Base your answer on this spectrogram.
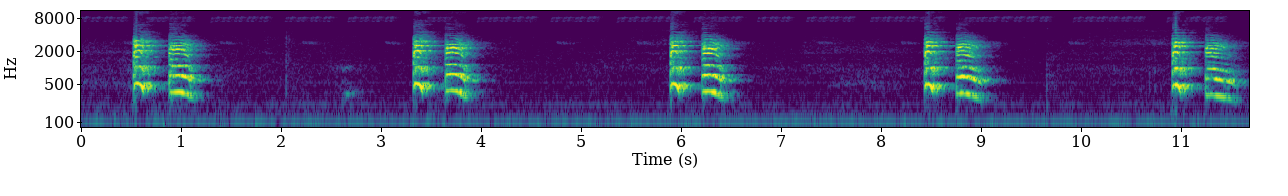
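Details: Five evenly spaced calls from a tokay gecko (tắc kè), each a loud harmonic bark split into two parts, the second lower and falling, recurring about every two and a half seconds over a faint high hiss.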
